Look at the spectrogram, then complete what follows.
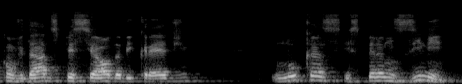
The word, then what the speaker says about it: Speranzin: Estamos aqui hoje com o nosso convidado especial da Bicred, Lucas Speranzini. É isso? É assim que pronuncia?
